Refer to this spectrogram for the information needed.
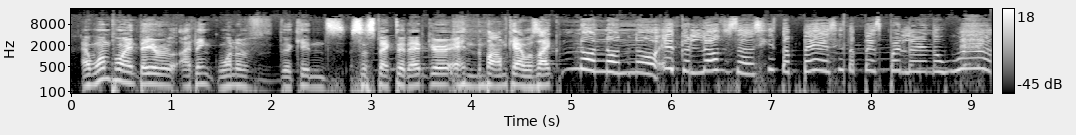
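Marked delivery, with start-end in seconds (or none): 5.1-9.2 put-on Mexican accent. Retelling a story, voicing the mother cat defending Edgar to a kitten: Duchess with put-on Mexican accent. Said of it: "a little like Duchess Mexican lady".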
